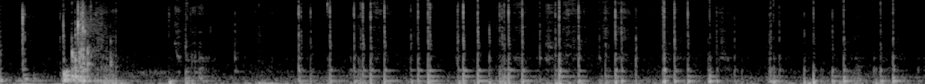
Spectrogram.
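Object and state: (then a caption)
Full plastic drink bottle. A full Prime plastic bottle is held upright while fingertips and nails tap quickly on its ridged plastic sides. The result is a steady, light patter of short, dry clicks with a dull, hollow low body and a brief brighter scrape near the start.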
